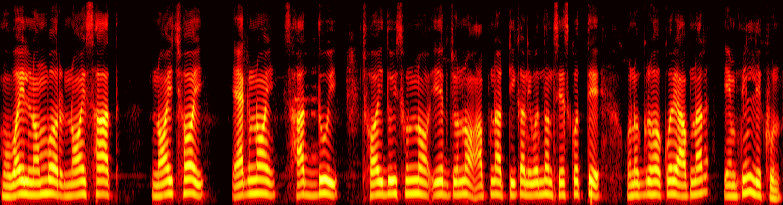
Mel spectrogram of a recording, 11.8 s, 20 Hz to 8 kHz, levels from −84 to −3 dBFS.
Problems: none marked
